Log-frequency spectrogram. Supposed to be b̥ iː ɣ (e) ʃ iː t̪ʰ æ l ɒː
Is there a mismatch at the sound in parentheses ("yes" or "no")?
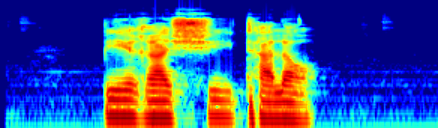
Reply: yes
